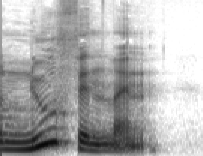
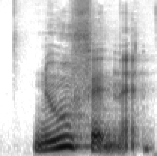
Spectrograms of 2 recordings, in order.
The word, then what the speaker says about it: Newfoundland: Since we've expressed interest in pronouncing places' names like the locals do, I believe that you've earned the right to pronounce Newfoundland as Canadians do. Oh. So forget that Newfoundland nonsense and call Newfoundland. Understand? Newfoundland.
